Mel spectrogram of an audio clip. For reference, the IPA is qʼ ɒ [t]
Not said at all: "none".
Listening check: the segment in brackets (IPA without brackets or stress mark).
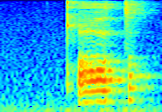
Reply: t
